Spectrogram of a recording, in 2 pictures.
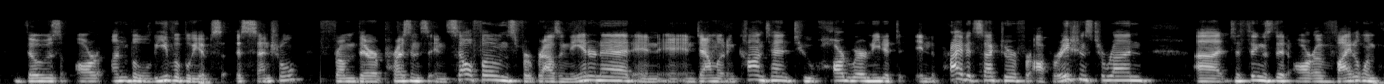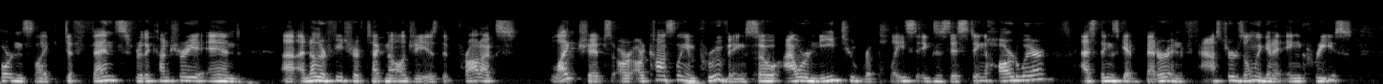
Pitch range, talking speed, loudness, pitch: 140-175 Hz, 165 wpm, -19 LUFS, 155 Hz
